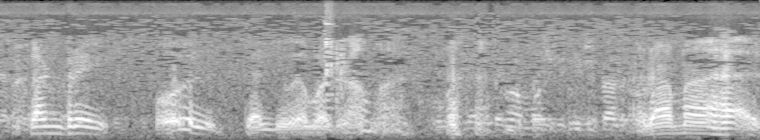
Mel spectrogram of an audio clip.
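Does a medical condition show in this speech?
Yes: deafness; cannot hear audience questions; long fluent English story narration, questions from listeners not taken.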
